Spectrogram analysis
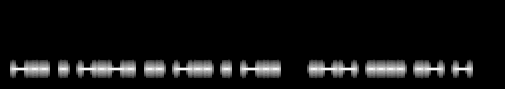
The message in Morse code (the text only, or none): DECIDED WHAT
